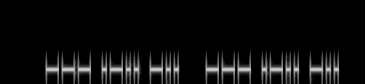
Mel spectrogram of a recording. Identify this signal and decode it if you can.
Morse code, heard as a keyed tone, about 30 wpm, 700 Hz. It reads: OLD OLD
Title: Multi-letter Phonemes Repeated 3x 30wpm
